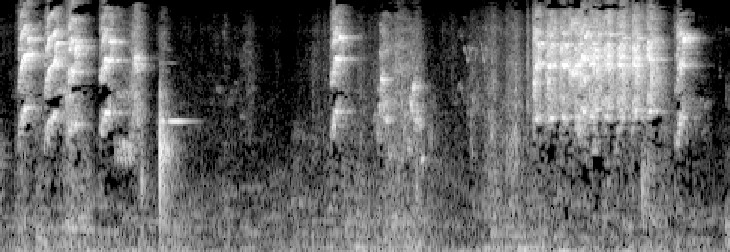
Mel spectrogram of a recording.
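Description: Caged birds calling: a run of sharp, high chirps in the first second, a couple more about three seconds in, then a raspy, buzzing call lasting about a second near the end.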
